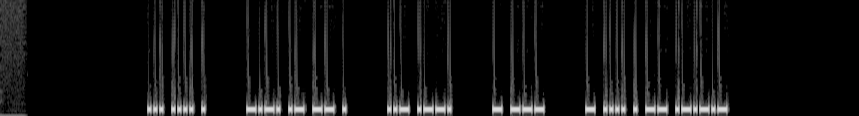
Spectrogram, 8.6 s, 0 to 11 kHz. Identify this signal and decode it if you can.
Morse code, heard as a keyed tone, about 40 wpm, 700 Hz. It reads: SHE CAME UP TO THEM.
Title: 2x Word-Spacing - Sentences from Top 200 Words - 40wpm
